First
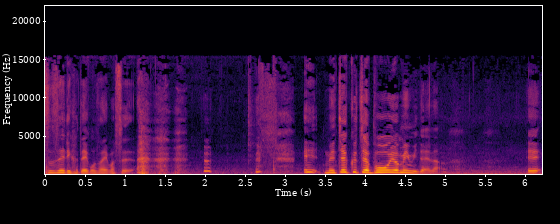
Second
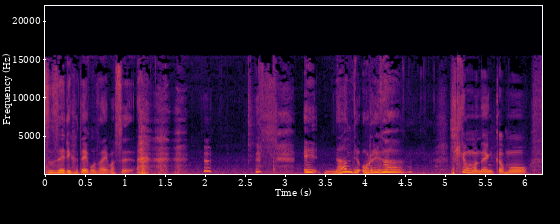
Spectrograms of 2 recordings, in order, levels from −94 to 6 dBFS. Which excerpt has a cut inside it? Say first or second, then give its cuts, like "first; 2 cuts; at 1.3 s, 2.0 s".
first; 1 cut; at 3.5 s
